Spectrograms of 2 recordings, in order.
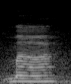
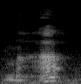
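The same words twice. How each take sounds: First: The pitch stays high and level throughout. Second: The pitch dips low and then rises again. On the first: "The first tone is high and flat" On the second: "You lower your voice and then you raise it"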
